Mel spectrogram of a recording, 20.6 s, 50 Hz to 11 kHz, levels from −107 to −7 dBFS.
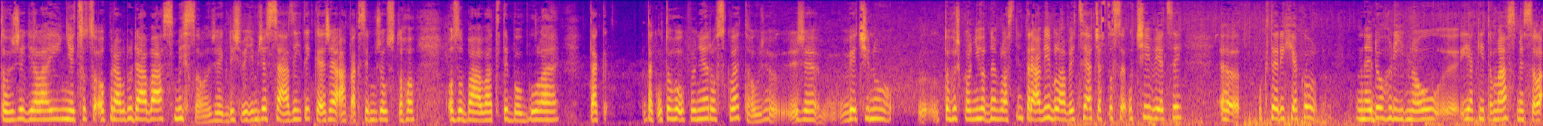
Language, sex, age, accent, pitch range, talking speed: Czech, female, 30-49, native, 220-250 Hz, 155 wpm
